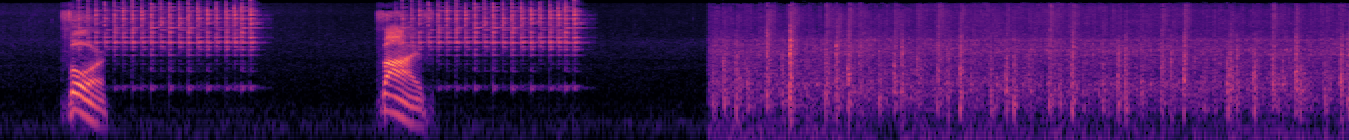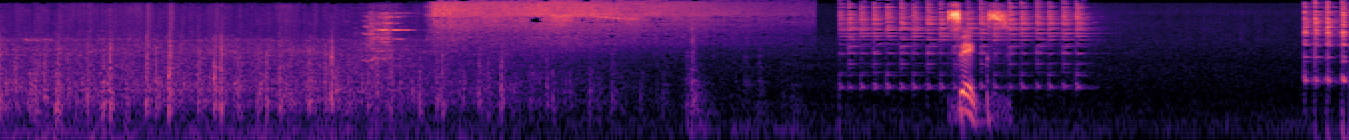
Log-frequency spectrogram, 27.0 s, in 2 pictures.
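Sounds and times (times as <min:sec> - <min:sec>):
steady hiss: 0:06.3 - 0:22.0
train wheels clattering over joints: 0:07.1 - 0:24.5.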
